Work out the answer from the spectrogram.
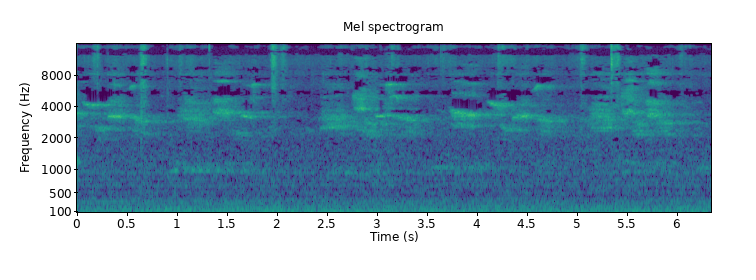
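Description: Small birds chirping again and again in short high notes, over a steady low background rumble.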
